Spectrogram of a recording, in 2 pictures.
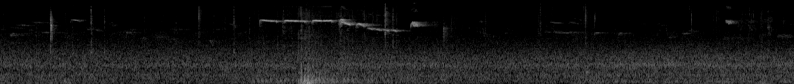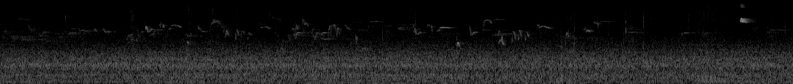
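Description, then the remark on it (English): Scattered bird chirps and a short whistled call drift over a steady outdoor hiss around a tree during a bird watch, with a brief rustling knock early on. “So any exotic birds who have not yet landed on the tree, please come now.”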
